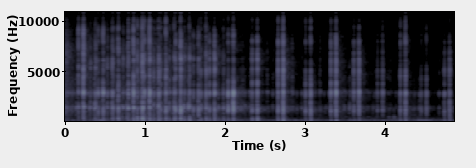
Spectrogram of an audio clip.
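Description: A paper toilet paper roll is tapped and rubbed, giving a rapid run of light, dry taps with a crinkly, papery rustle between them. The sound is quiet and bright, with a clear tone near 2.9 kHz and almost no ring after each tap.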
